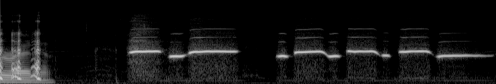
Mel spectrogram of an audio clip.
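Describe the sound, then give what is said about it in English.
A brief voice, then a whistled doorbell tune of about eight clear, steady notes in a short melody, some rising or dipping slightly, with small gaps between phrases. “Okay, so that's our song on the doorbell.”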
